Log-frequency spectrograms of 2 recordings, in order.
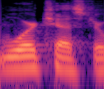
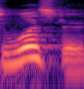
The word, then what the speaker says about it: Worcester: but if you went to Worcester and said warchester what would they say to you you're saying it wrong yeah it's Worcester so so originates from Britain Worcestershire so so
